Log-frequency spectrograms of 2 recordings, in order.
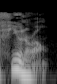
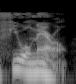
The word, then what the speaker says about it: funeral: He could not say the word funeral. Whenever the topic came up in committee, he said fuel-narrow, not funeral, fuel-narrow, with the stress on the first syllable as if it had something to do with combustion.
